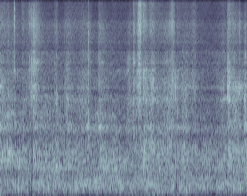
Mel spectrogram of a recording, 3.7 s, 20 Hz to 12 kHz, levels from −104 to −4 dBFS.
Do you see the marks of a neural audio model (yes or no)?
yes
